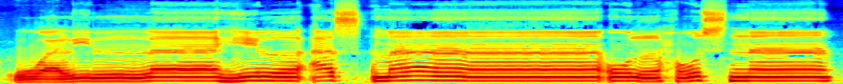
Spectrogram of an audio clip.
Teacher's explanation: Ini ada tanda bendera, ingat panjangnya 4-5 harokat atau 4-5 ketukan. Mat wajib mutasil ya, jangan lupa maknya dibaca panjang 4-5 ketukan.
